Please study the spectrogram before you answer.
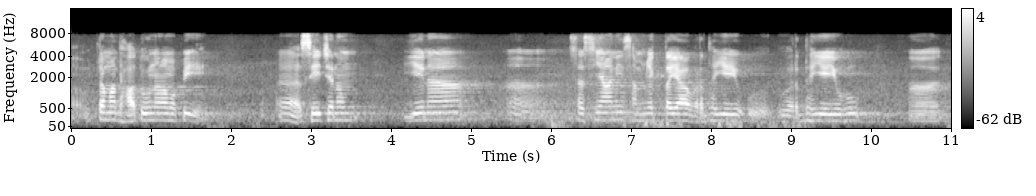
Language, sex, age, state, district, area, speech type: Sanskrit, male, 18-30, Andhra Pradesh, Guntur, urban, spontaneous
